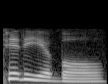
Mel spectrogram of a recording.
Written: pitiable

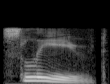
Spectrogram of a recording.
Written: sleeved

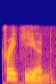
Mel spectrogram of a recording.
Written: tracheid

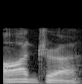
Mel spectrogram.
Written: Odra

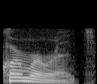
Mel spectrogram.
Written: cormorant

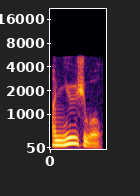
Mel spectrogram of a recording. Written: unusual

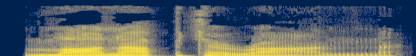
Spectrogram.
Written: monopteron

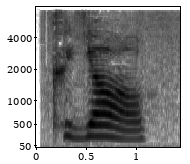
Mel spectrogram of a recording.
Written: khayal

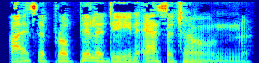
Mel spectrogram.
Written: isopropylideneacetone

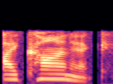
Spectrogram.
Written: iconic

